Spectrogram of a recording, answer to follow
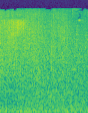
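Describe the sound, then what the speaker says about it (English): An antimatter charge blows up aboard a ship in the video game Halo, giving a loud, dense, sustained roar with rumble and crackle that fills the whole stretch without a break. "I'd guess an antimatter charge."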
